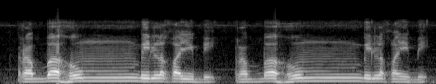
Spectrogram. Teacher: റബ്ബഹും ബിൽ ഖൈബി എന്നിടത്ത് സാക്കിനായ സുക്കൂനുള്ള മീമിന് ശേഷം ബ വന്നതുകൊണ്ട് അവിടെ മീമിൻ്റെ ശബ്ദം കഴിഞ്ഞ് കുറച്ച് സമയം മണിച്ചതിന് ശേഷമേ ബി എന്ന് പറയാൻ പാടുള്ളൂ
